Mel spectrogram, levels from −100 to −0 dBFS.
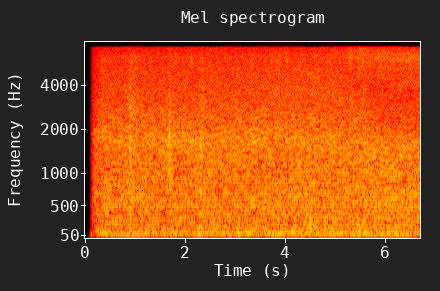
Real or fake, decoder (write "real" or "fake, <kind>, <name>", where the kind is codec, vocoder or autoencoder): fake, vocoder, WaveNeXt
